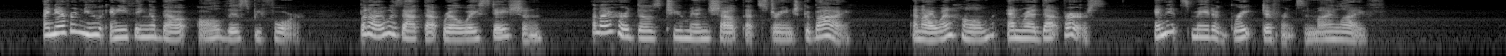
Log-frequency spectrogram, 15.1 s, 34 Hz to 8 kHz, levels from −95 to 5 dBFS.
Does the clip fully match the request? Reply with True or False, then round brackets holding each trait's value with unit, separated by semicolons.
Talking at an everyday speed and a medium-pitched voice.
False (170 wpm; 210 Hz)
